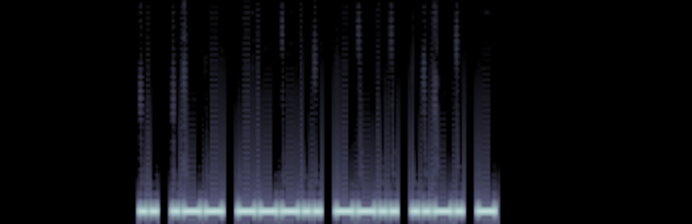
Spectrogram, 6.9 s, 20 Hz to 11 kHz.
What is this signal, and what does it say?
Morse code, heard as a keyed tone, about 21 wpm, 700 Hz. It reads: IW8ZFT
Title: DXCC-100 Call Signs - 6 Characters - 22wpm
